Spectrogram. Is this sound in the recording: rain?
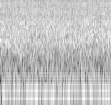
yes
